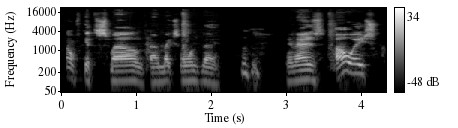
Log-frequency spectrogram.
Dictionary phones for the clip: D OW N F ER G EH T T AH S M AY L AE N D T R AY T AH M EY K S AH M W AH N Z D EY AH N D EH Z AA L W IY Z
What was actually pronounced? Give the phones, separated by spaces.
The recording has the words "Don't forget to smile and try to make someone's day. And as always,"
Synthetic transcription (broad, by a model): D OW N F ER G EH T T AH S M AY L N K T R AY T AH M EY K S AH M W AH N D EY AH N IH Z AA L W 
